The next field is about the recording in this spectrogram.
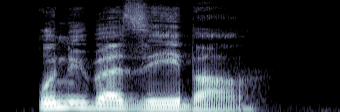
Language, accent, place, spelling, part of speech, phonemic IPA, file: German, Germany, Berlin, unübersehbar, adjective, /ʊnʔyːbɐˈzeːbaːɐ̯/, De-unübersehbar.ogg
- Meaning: 1. obvious, vast, conspicuous, unmissable 2. incalculable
